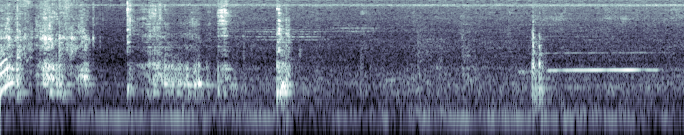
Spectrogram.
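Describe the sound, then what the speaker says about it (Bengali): A spatula scrapes and stirs coriander powder with ground ginger, garlic and cumin paste in a pan, making repeated rough rubbing strokes against a steady background hiss; no one talks. "এখন সব উপকরণগুলোকে আমি খুব ভালো করে কষিয়ে নিব"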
